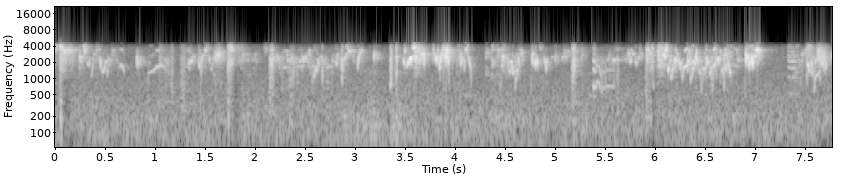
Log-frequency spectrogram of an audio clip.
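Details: Male budgerigar in love, kept as a pet, recorded April 2009; continuous warbling chatter of fast scratchy notes, clicks and short whistles, steady and unbroken.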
